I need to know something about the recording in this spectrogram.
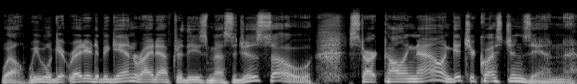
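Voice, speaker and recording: A man's voice: medium pitch, sing-song, moderate pace, slight background noise. A man playing a wisecracking, sarcastic radio talk show host in an audio drama. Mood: joking banter.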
